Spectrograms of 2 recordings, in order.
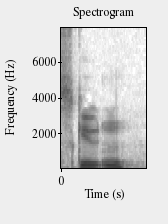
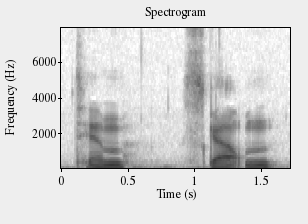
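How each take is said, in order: First: The first syllable sounds like scoot. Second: The first syllable sounds like scout. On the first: The speaker calls it wrong. "Also incorrectly pronounced Scootin" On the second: The speaker calls it right. "my name is two English words pushed together, Scout and ten"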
